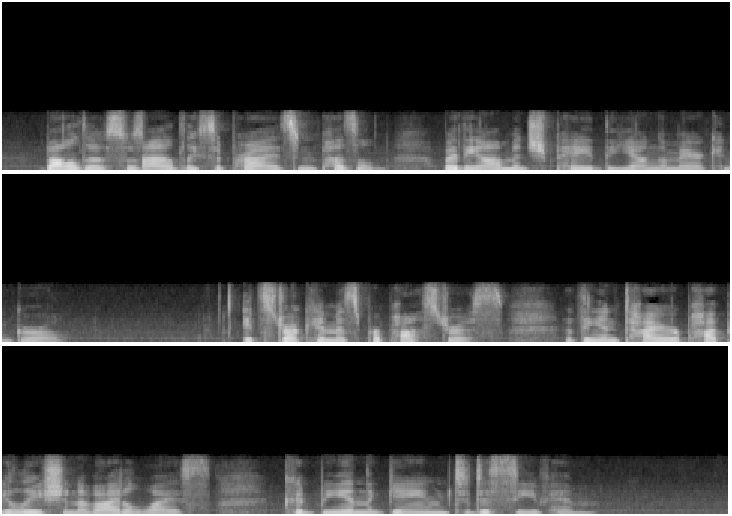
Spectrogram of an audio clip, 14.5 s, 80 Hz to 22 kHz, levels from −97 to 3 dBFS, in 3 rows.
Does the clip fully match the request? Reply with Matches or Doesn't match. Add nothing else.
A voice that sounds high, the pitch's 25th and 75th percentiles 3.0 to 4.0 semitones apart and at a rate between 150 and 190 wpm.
Doesn't match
